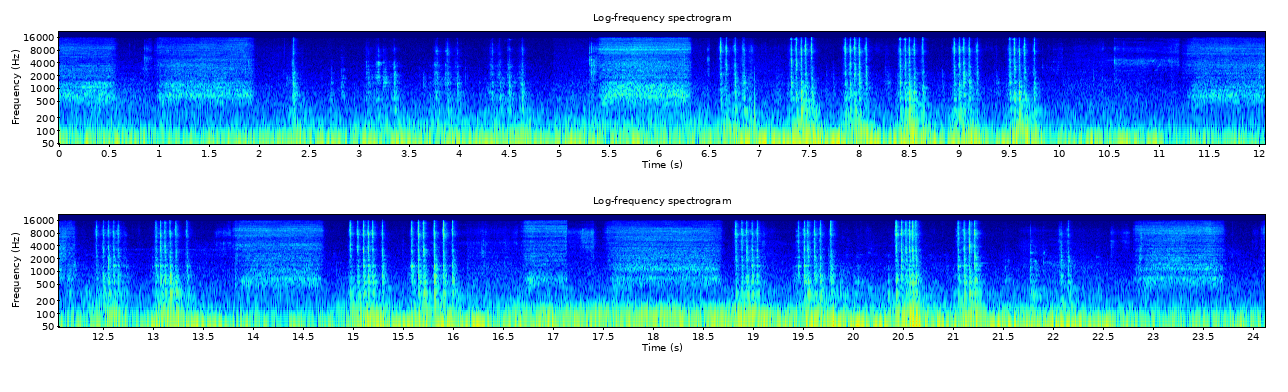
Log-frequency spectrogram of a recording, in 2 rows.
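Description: Aerosol electrical lubricant sprayed in several short hissing bursts into a 1941 Fisk Radiola's multi-gang rotary wave-band switch. The switch clicks over and over through its positions as it is worked backwards and forwards to clean its contacts.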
